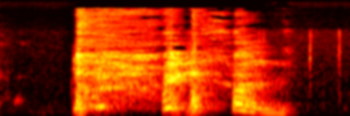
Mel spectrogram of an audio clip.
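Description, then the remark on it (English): Three harsh, raspy coughs in quick succession, fairly loud, each a broad noisy burst with a short gap between, then quiet. “sorry, I've got such a cough.”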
